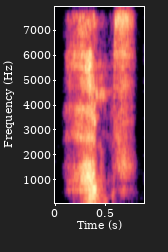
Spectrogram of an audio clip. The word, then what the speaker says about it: humph: one he added reassuringly humph said the sand fairy if you read this story aloud please pronounce hump exactly as it is sp well that is how he said it hump do you know until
